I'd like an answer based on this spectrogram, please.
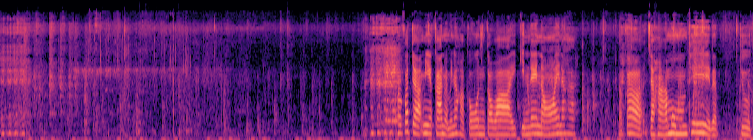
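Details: Female goat near kidding, alone away from the herd and straining in labour, breaks into a run of loud quavering bleats after several quiet seconds of speech, the cries coming in rapid, overlapping bursts.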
